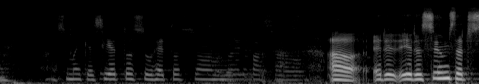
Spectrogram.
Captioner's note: speaking spanish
